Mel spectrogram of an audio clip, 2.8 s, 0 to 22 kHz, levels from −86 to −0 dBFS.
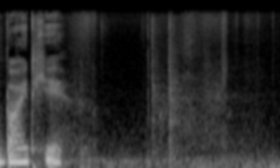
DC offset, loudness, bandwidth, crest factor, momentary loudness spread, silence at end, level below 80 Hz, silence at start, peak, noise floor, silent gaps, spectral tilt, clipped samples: under 0.1%; -29 LUFS; 16.5 kHz; 20 dB; 25 LU; 0 s; -52 dBFS; 0 s; -12 dBFS; -52 dBFS; none; -6 dB/octave; under 0.1%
